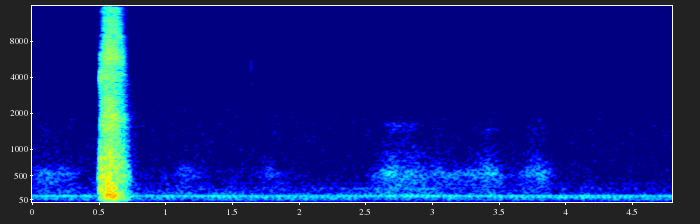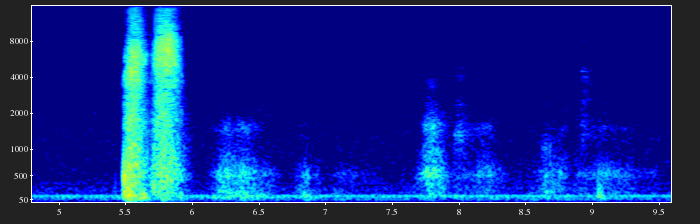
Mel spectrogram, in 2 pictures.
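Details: A single sharp sneeze, then a quick double sneeze, with quiet sniffs and breaths between: a daughter's allergy sneezes.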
